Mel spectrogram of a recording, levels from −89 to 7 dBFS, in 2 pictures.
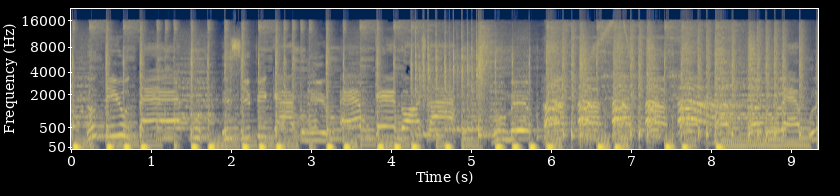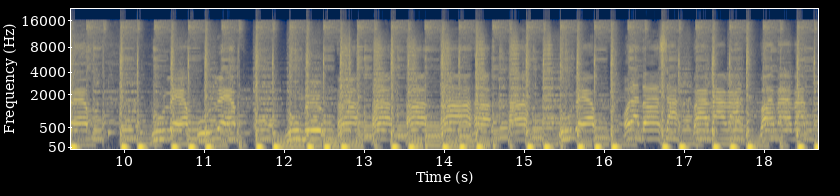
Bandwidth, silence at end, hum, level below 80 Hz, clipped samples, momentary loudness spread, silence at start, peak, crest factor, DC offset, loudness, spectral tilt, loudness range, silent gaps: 16.5 kHz; 0 s; none; -14 dBFS; 0.8%; 4 LU; 0 s; 0 dBFS; 10 dB; under 0.1%; -9 LUFS; -2.5 dB/octave; 3 LU; none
